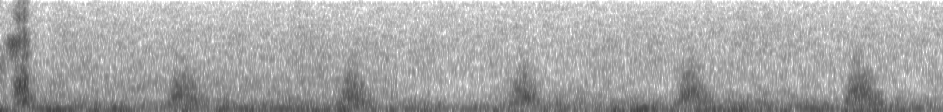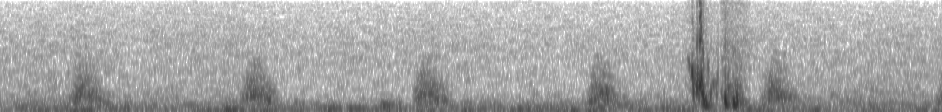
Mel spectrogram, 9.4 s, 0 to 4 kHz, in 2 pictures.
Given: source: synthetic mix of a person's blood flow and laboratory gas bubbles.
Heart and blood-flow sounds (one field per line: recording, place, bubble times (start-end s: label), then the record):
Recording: Doppler ultrasound of blood flow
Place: subclavian vein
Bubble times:
0.00-0.15 s: bubbles
8.14-8.46 s: bubbles
From the record:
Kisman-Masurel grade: 121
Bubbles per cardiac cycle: 1 to 2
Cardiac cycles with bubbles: 10 to 50%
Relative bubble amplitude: barely perceptible (0.100 to 0.250)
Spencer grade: 2 (many but less than half of the cardiac periods contain bubble signals, singularly or in groups)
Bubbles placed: anywhere in the cardiac cycle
